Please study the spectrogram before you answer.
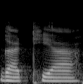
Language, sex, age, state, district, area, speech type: Gujarati, female, 30-45, Gujarat, Narmada, urban, spontaneous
